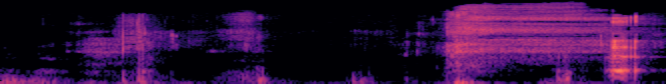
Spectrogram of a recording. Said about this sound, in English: You're chewing on it like it's gonna break down. It's not. It's a plastic bag.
